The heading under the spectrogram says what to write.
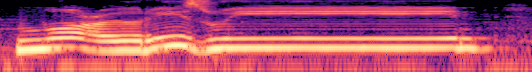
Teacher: इस आइन को भी आपने हलक से निकालना है और ज़ुआद को पुर पढ़ना है।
